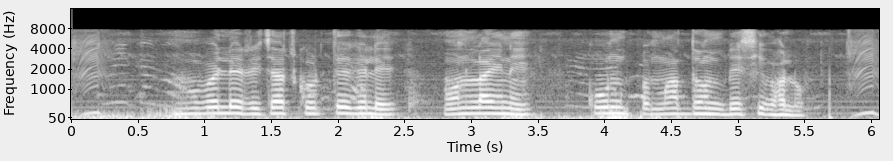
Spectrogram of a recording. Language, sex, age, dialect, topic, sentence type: Bengali, male, 36-40, Northern/Varendri, banking, question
